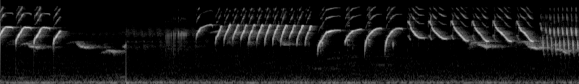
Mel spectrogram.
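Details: Canary song played to trigger other canaries into singing: several slurred whistles, a short pause, then a rapid steady trill followed by descending swept notes and a high buzzy ending.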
